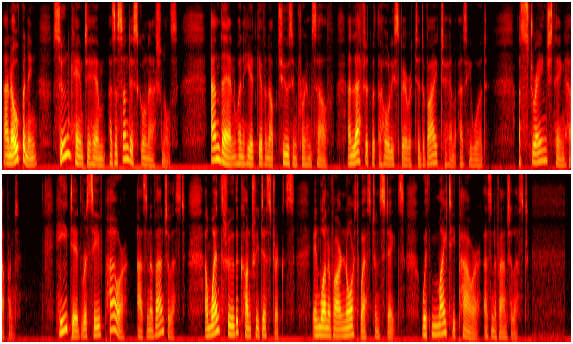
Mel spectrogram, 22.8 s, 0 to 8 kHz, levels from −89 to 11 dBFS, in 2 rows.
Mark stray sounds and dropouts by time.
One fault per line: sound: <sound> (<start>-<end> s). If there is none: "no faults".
no faults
